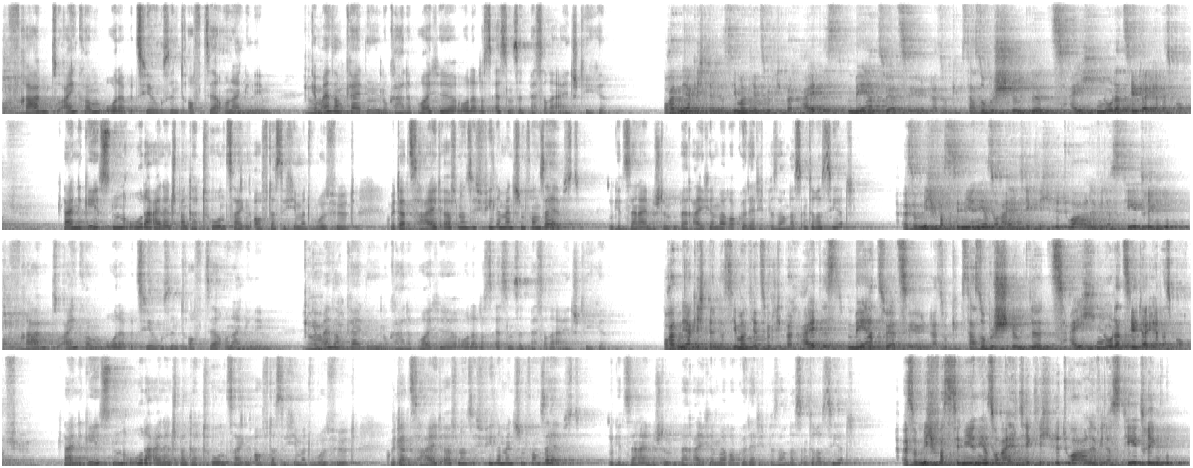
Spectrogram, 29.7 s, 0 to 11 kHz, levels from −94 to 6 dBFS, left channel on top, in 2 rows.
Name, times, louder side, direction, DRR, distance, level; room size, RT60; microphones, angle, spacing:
voice 1, 0.0-3.4 3.9-7.6 15.6-22.0 22.5-25.5, left 2 dB, 50° left, 11 dB, 1.1 m, -33 dB
voice 2, 3.8-4.3 8.3-15.2 19.8-19.9 26.1-29.5, right 1 dB, 40° right, 4 dB, 2.0 m, -27 dB
25.5 x 17.0 x 9.9 m, 2.2 s
head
